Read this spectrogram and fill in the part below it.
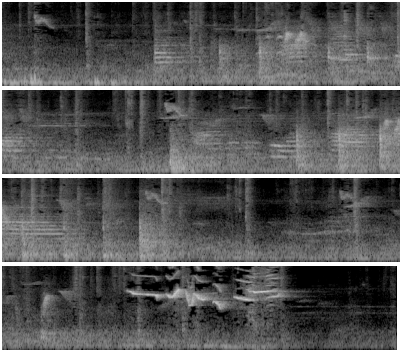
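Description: A caged bird chirps and warbles up close.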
